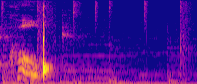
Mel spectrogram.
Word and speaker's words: Coke: Coke. Coke. Morre no K.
